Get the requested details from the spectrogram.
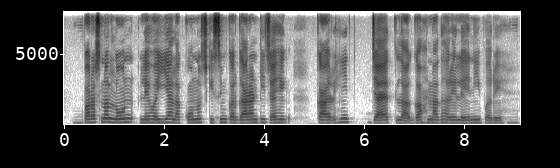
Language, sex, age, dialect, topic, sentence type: Chhattisgarhi, female, 18-24, Northern/Bhandar, banking, statement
